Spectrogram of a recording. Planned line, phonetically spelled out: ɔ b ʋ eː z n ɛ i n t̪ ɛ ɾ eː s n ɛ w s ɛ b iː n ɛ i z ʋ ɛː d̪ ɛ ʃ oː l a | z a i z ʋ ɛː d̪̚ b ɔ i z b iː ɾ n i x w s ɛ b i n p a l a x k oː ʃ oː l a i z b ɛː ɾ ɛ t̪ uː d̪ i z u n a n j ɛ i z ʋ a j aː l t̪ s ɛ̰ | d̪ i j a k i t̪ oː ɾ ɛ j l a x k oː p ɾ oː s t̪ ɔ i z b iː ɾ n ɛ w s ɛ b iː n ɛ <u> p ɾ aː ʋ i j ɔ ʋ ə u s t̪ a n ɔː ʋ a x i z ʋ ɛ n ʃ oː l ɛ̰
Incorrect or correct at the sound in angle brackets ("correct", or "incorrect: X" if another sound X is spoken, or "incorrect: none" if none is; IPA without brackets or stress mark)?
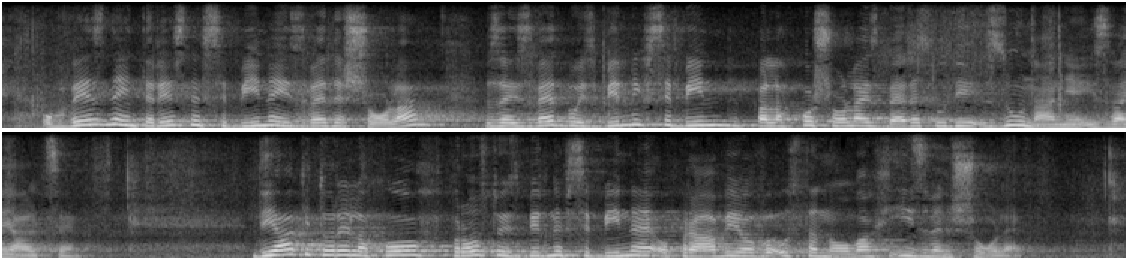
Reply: incorrect: ɔ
